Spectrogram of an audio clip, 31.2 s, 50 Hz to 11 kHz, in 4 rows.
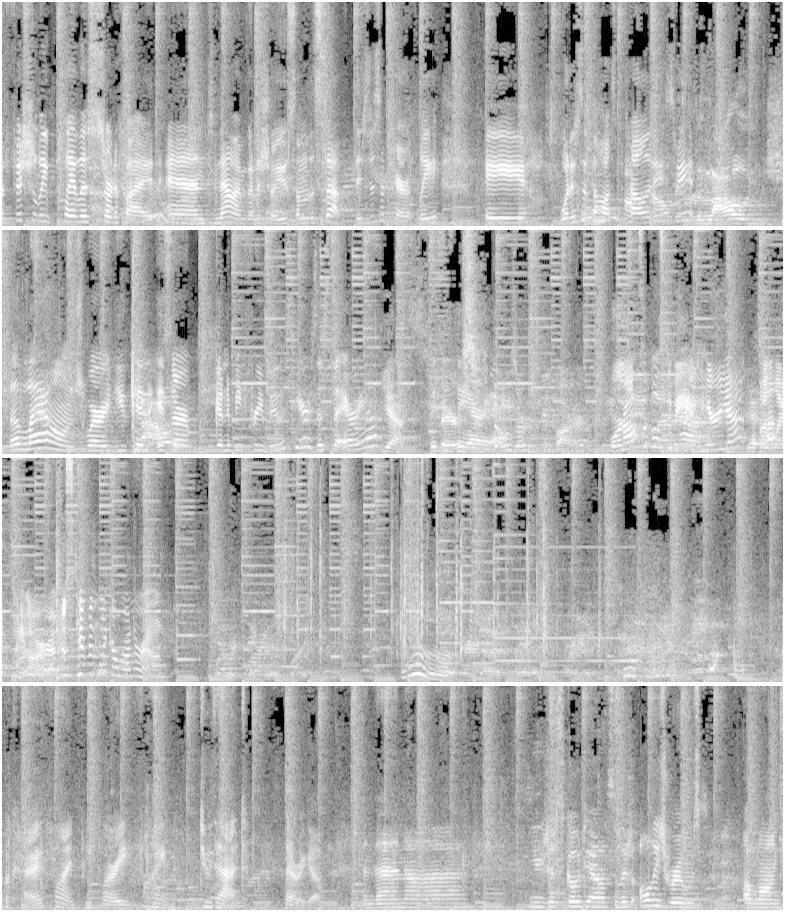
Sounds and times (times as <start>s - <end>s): Music: 0.0s - 31.2s.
